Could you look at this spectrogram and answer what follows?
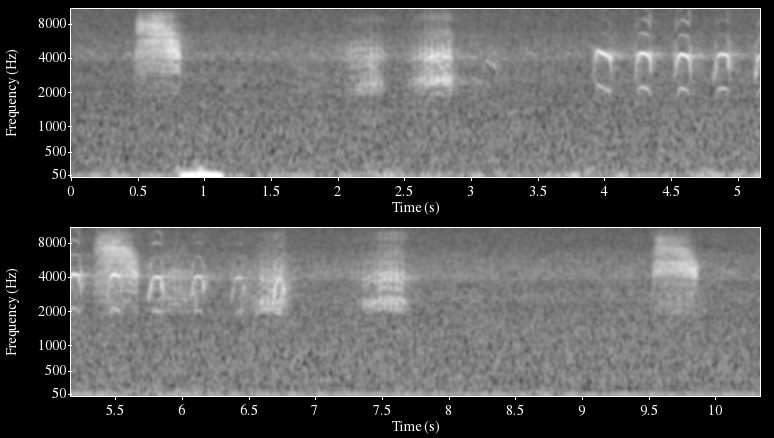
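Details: House Wren on a clear, slightly windy first winter outing at Punta Indio, Argentina, gives a quick run of about ten bright, chattering high notes framed by scattered harsher chips, over a low wind rumble.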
